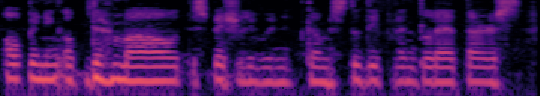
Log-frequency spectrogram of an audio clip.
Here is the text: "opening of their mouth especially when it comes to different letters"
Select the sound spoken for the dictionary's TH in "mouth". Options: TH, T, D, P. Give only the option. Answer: T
